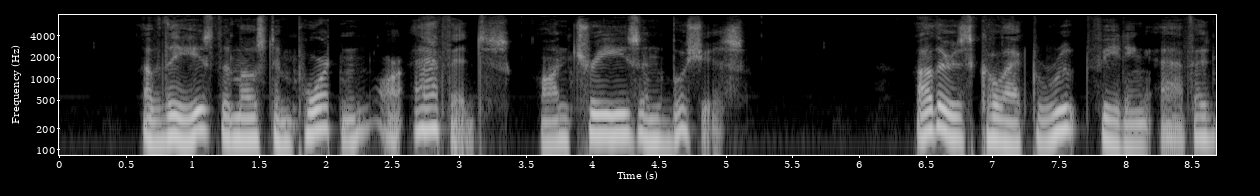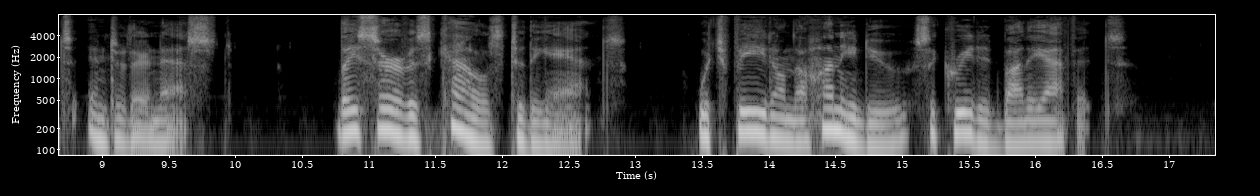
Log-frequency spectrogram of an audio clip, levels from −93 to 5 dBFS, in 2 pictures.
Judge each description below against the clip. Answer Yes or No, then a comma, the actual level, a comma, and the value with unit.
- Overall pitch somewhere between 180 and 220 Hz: No, medium, 140 Hz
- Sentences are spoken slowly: Yes, slow, 125 wpm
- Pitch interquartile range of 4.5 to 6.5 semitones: Yes, average, 5.0 semitones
